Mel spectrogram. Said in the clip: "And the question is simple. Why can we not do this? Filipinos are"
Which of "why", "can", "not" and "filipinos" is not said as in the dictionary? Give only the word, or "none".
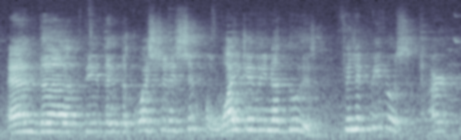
filipinos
